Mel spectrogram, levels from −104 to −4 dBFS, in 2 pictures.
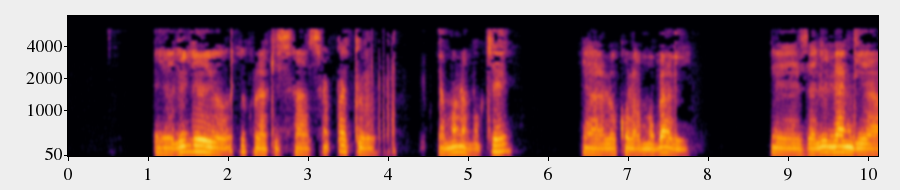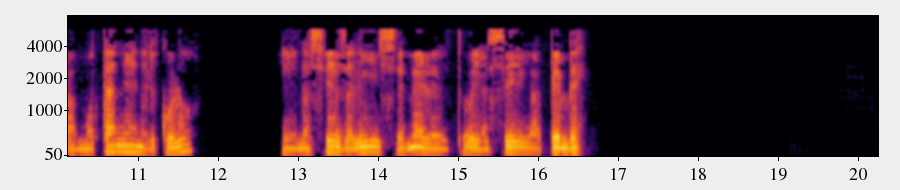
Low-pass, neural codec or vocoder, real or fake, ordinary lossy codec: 7.2 kHz; codec, 44.1 kHz, 3.4 kbps, Pupu-Codec; fake; MP3, 24 kbps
